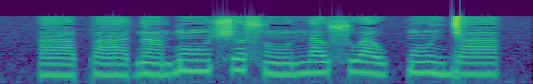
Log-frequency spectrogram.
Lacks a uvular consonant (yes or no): yes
